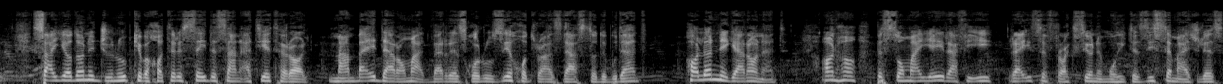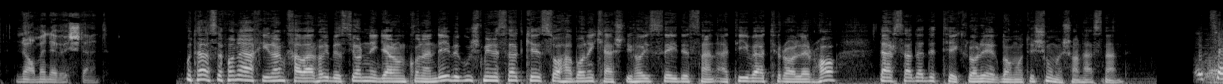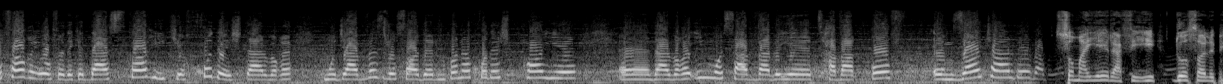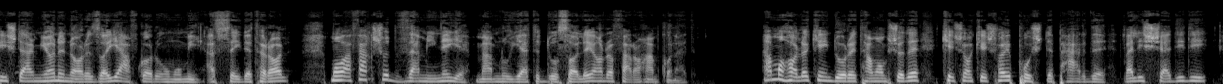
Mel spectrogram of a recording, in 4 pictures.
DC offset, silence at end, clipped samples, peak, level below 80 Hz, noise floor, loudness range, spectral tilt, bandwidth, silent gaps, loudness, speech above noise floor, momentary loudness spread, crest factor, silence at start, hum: under 0.1%; 0.2 s; under 0.1%; -4 dBFS; -44 dBFS; -79 dBFS; 6 LU; -5 dB/octave; 13 kHz; none; -21 LUFS; 59 dB; 9 LU; 18 dB; 0 s; none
